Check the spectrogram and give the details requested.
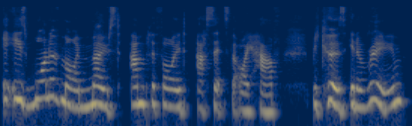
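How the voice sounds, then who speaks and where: A woman's voice: fairly high pitch, a little slow. A woman with a Birmingham accent, a podcast guest who tells stories with animation and laughs easily. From England. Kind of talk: podcast conversation.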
